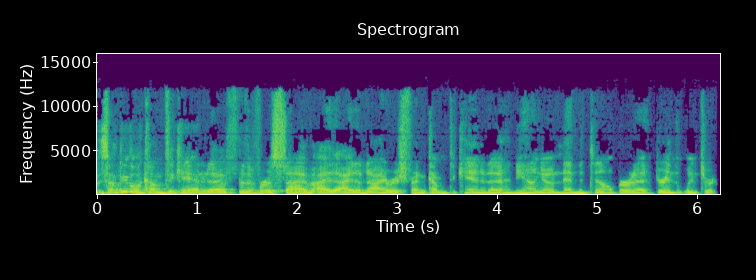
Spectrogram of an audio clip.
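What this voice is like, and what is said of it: Canadian accent. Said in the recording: “you have such a Canadian accent.”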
